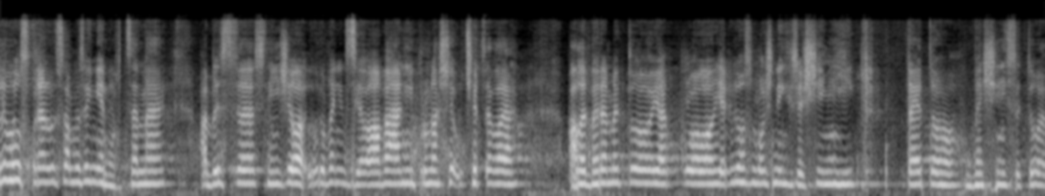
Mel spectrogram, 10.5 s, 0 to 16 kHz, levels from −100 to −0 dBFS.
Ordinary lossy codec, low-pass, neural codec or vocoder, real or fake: Opus, 64 kbps; 10.8 kHz; codec, 24 kHz, 1.5 kbps, HILCodec; fake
